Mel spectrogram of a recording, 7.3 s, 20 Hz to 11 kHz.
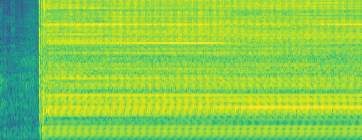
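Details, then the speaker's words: Central Pneumatic (Harbor Freight) 90234 air compressor after repair of seized pump, connecting rod edge lost some metal: sharp start then steady even hum, no knocking or grinding; sounds much better than before failure. "sounds a lot better than it did right before it failed"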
